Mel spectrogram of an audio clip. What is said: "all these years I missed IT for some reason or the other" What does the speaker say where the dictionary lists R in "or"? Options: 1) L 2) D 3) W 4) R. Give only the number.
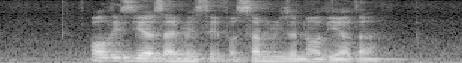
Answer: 1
